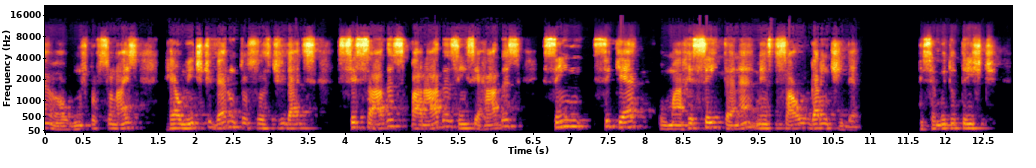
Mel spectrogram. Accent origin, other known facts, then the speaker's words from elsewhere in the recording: Brazil; now in Porto, Portugal; Eu me lembro que eu me mudei do Brasil para Portugal, para o Porto, em outubro do ano passado.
